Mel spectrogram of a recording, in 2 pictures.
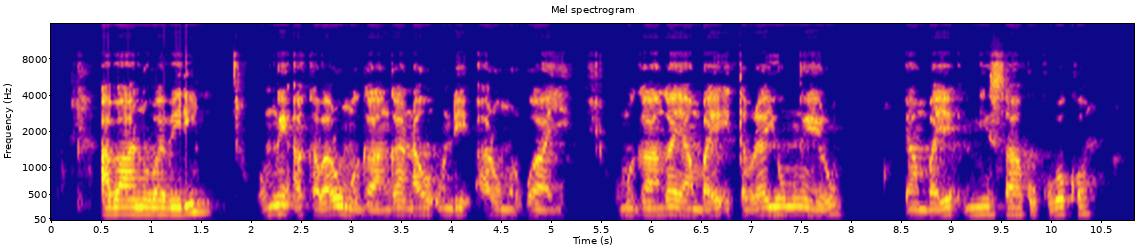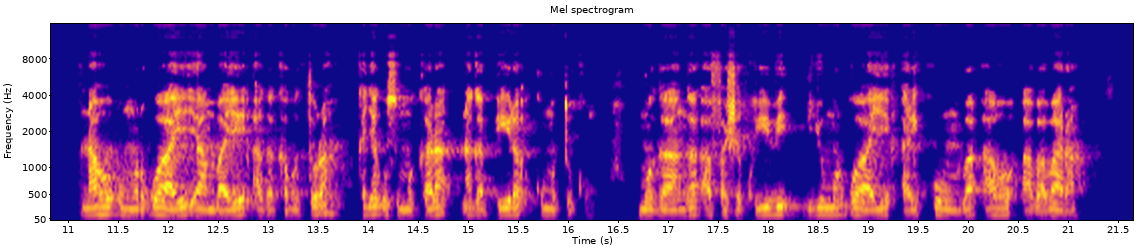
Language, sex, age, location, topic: Kinyarwanda, female, 18-24, Huye, health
